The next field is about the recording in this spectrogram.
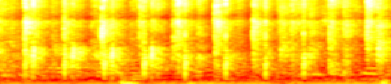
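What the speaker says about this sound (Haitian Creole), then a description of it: "On applaudit s'il vous plaît." Audience applause at a rara gathering in Léogâne, Haiti, marking an anniversary celebration: steady clapping from a crowd, moderately loud and continuous for a few seconds, with a low hum running underneath.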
